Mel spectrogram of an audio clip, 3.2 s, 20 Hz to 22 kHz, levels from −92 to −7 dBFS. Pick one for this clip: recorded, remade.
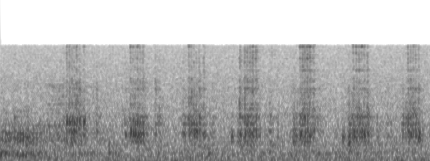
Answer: remade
